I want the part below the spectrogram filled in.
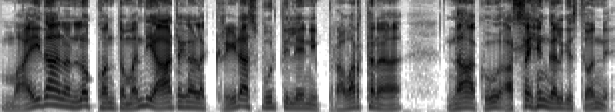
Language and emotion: Telugu, disgusted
